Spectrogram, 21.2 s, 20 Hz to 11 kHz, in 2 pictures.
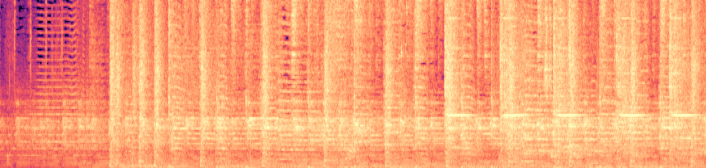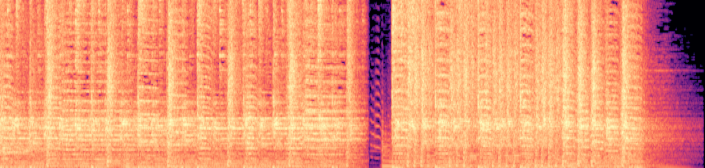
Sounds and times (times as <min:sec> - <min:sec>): Music: 0:00.0 - 0:21.1.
